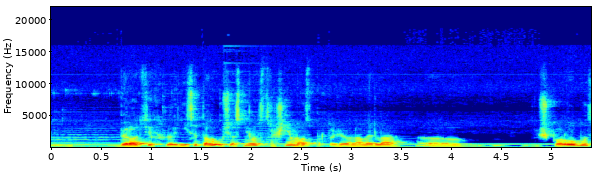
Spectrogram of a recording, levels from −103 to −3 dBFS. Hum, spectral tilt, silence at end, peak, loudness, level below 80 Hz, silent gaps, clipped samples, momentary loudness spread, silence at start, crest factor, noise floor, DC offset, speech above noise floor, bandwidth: none; -7 dB/octave; 0 s; -6 dBFS; -25 LUFS; -66 dBFS; none; under 0.1%; 17 LU; 0 s; 20 dB; -50 dBFS; under 0.1%; 25 dB; 12 kHz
